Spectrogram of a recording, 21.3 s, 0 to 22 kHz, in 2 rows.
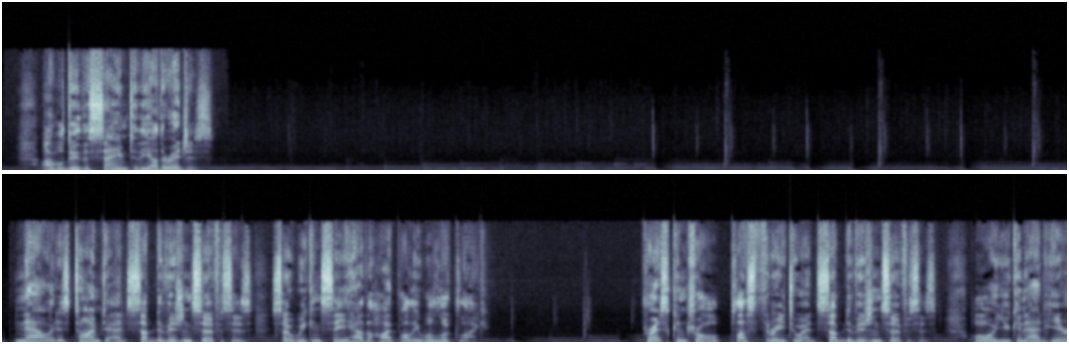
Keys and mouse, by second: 1.1 ctrl+b, 2.0 shift+middle click, 2.6 click, 2.7-7.5 alt+shift+middle drag, 3.5 KP_3, 3.9 shift+z, 4.7 ctrl+b, 5.8 shift+z, 6.2 click, 6.7 ctrl+b, 7.5 click, 7.5 alt+shift+middle click, 7.8 alt+shift+click, 7.9-9.2 ctrl+middle drag, 8.1 ctrl+b, 9.8 ctrl+b, 10.6 Tab, 10.6-11.9 middle drag, 12.7-21.3 middle drag, 17.7 ctrl+3.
